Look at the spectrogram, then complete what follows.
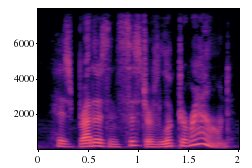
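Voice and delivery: plain reading voice

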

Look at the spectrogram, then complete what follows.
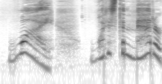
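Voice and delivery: high, urgent cry of alarm. A narrator's reading. Servant crying out to frightened mistress, alarmed. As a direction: call out to her in sudden alarm. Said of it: "cried I".

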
